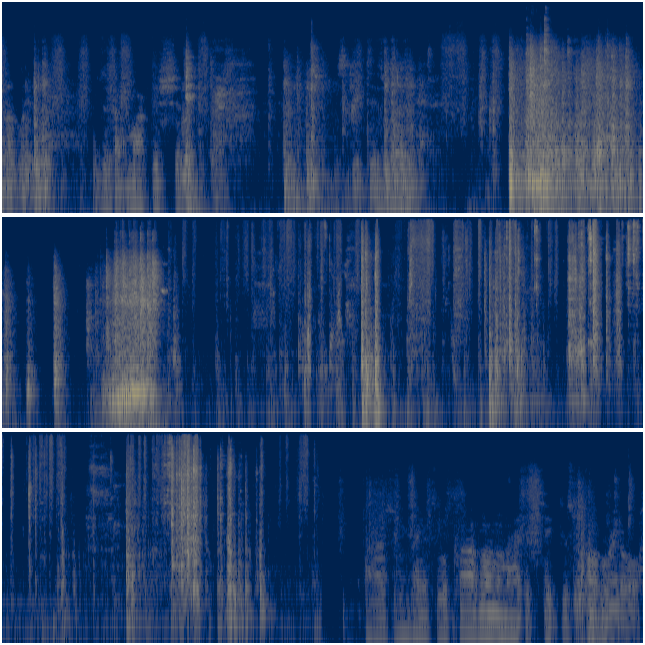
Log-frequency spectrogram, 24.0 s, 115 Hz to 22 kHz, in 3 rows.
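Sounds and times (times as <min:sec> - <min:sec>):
tools and parts knocking and scraping: 0:09.3 - 0:20.0.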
